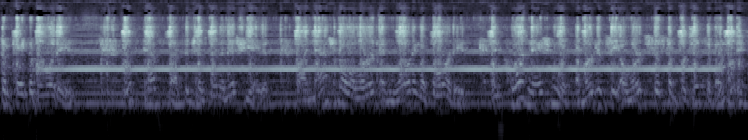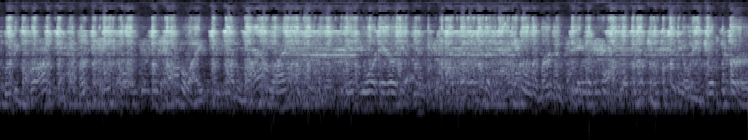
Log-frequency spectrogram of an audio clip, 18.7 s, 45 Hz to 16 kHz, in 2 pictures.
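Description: Emergency Alert System attention signal, the steady two-tone beep of about 853 and 960 Hz, played through a television and cutting off about halfway through. A jumble of overlapping, garbled voice and music audio runs under it and carries on after it stops.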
